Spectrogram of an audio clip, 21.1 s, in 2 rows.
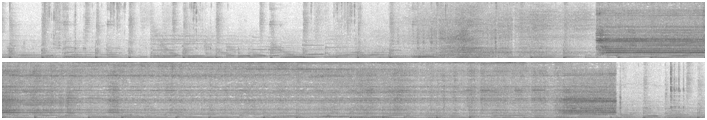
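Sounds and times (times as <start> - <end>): background music: 0.0 - 21.0
bandsaw cutting wood: 6.0 - 19.8.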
